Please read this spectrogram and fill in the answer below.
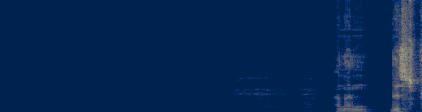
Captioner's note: silence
